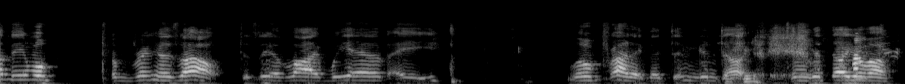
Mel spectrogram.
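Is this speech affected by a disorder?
Yes: cerebral palsy; mixed quadriplegia.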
